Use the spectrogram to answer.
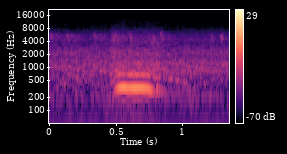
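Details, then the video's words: Male Eurasian eagle-owl singing: a single deep, steady hoot lasting about a third of a second, level in pitch, against a quiet hiss. "Búho real macho cantando."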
